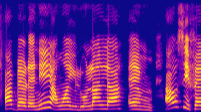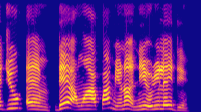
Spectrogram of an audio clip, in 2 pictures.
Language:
Yoruba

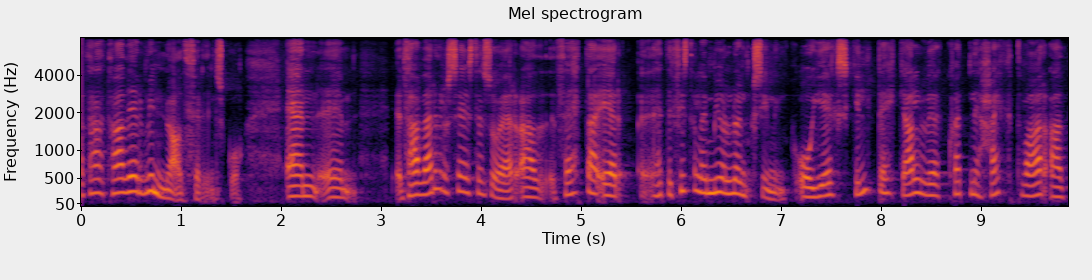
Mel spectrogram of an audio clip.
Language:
Icelandic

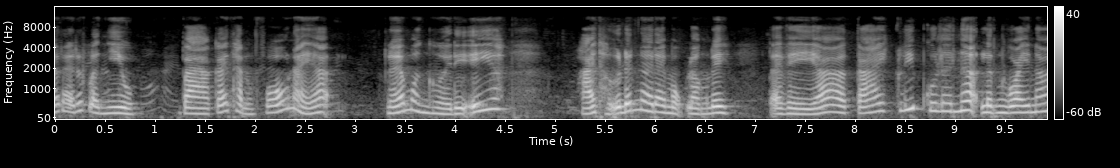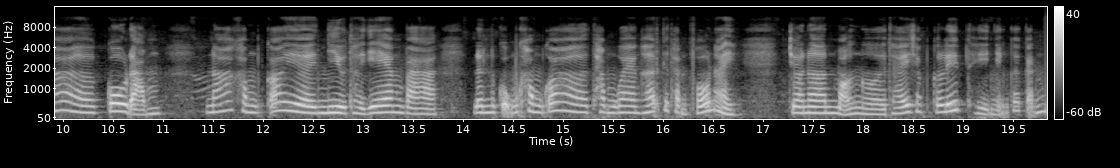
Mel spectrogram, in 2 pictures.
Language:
Vietnamese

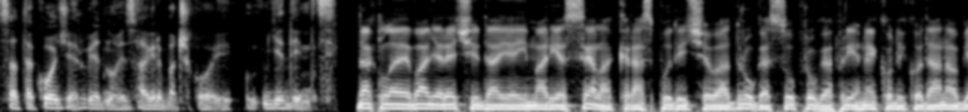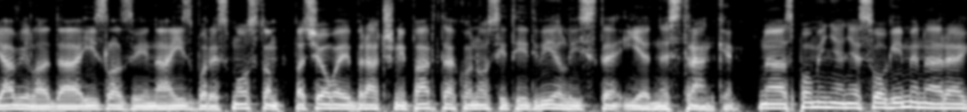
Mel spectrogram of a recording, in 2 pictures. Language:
Croatian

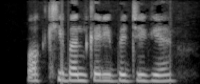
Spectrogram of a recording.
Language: Pahari-Potwari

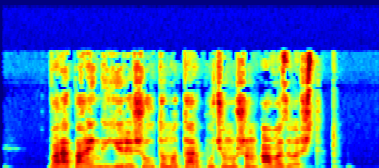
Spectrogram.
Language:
Mari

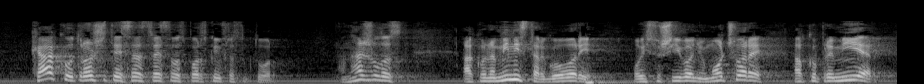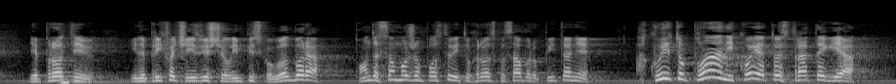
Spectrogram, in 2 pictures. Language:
Croatian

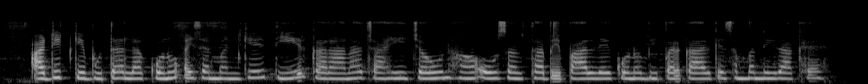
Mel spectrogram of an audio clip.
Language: Chhattisgarhi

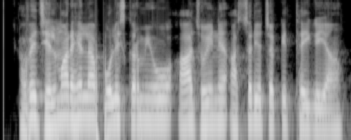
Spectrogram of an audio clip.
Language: Gujarati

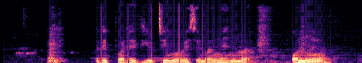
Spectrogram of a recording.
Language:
Luo (Kenya and Tanzania)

